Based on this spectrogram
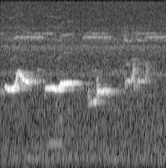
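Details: A thrush sings at sunset in the countryside, a short run of clear, high whistled phrases, some rising and slurred, with a faint steady hiss behind.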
